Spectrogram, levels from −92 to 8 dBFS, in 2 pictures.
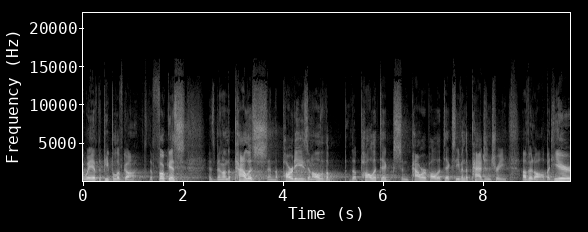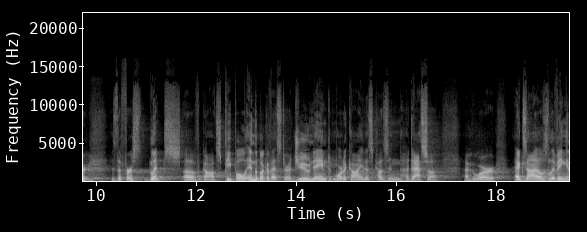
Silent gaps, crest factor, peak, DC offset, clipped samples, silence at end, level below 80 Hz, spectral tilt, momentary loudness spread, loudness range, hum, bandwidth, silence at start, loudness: none; 22 dB; -2 dBFS; under 0.1%; under 0.1%; 0 s; -70 dBFS; -5 dB/octave; 15 LU; 4 LU; none; 13.5 kHz; 0 s; -24 LUFS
